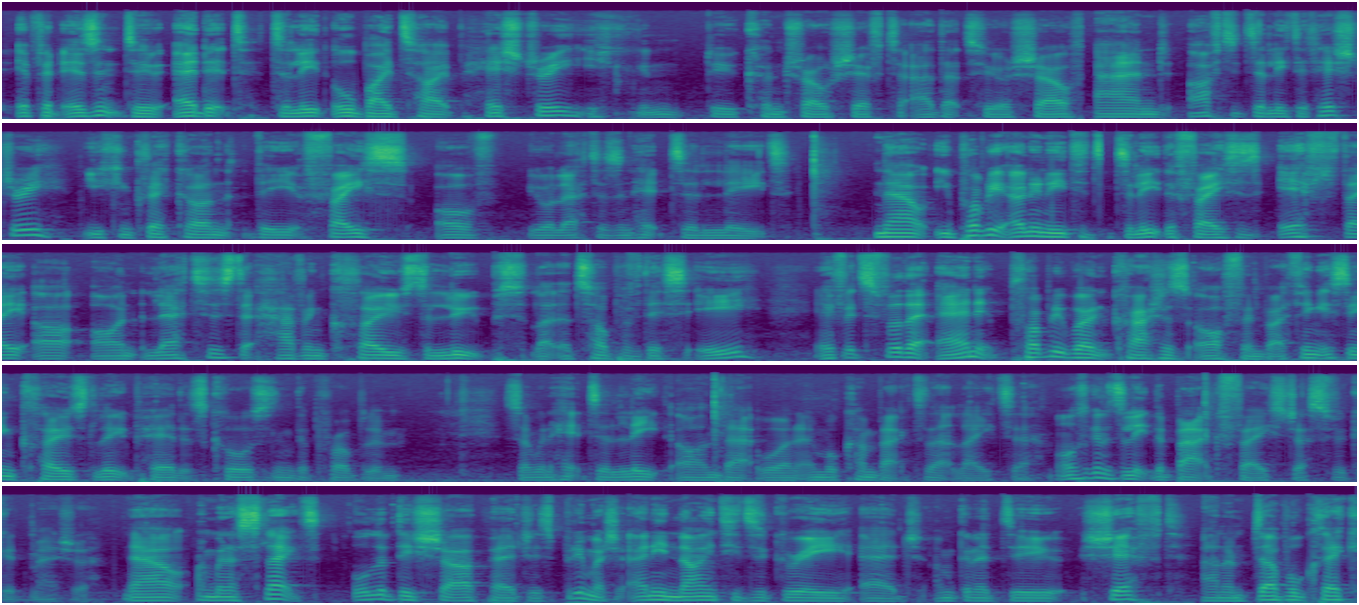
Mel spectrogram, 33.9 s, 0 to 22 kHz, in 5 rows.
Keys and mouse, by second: 0.3 click, 7.1 alt+click, 10.7 Delete, 12.5 alt+middle click, 14.2 ctrl+z, 14.6 alt+middle click, 14.9 alt+click, 16.5 alt+middle click, 17.7 click, 18.2 alt+click, 19.4 alt+middle click, 20.3 click, 23.5 Delete, 24.8 alt+click, 26.0 Delete, 26.9 alt+middle click, 27.6 alt+click, 28.0 alt+middle click, 28.3 alt+click, 28.7 right click, 29.4 click, 29.9 alt+click, 33.0 shift+click.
